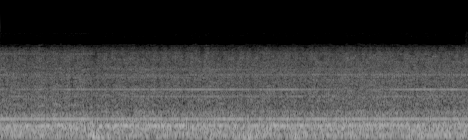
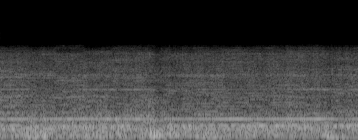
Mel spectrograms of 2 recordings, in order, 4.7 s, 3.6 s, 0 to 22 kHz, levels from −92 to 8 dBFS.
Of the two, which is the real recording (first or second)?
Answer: first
